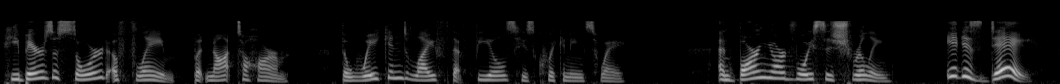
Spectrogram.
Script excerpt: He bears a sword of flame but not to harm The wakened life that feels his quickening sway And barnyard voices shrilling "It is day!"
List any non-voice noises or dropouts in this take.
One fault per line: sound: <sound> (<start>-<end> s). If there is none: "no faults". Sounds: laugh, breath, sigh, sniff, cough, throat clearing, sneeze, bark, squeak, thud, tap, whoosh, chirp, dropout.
no faults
